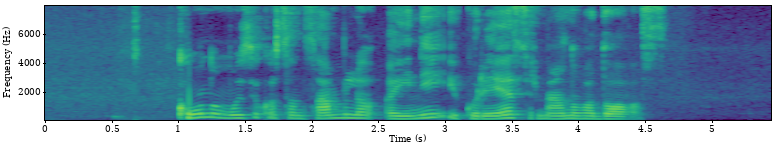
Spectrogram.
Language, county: Lithuanian, Telšiai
